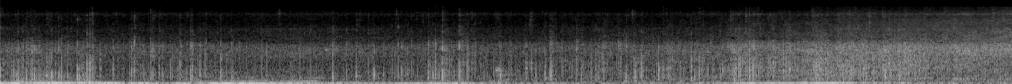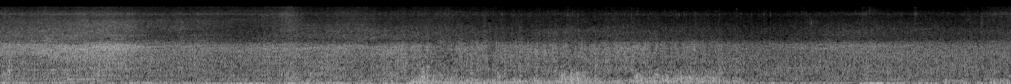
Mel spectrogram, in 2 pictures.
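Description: Heavy rain falling on an umbrella overhead: a dense, steady patter of close drops. Around the middle, a car passes on the wet road, its tyre hiss swelling and fading.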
